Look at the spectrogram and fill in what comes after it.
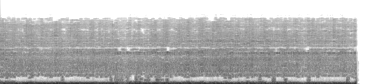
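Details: Sea-Doo two-stroke after complete rebuild, restarted after a spring adjustment to cure backfiring: steady deep drone, fairly even with one brief dip, now running cleanly without misfires or pops. Normal running after adjustment.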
